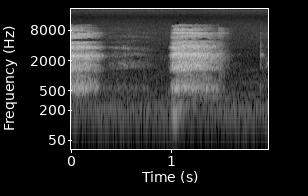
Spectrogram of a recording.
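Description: Heavy breathing from a man: two loud, hissing breaths about a second apart, with a faint third breath near the end.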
